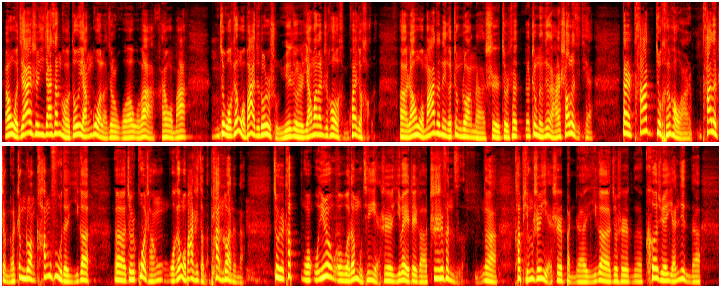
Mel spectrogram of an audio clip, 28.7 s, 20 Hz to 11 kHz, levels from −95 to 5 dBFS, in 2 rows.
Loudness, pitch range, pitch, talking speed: -19 LUFS, 145-205 Hz, 165 Hz, 300 characters per minute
